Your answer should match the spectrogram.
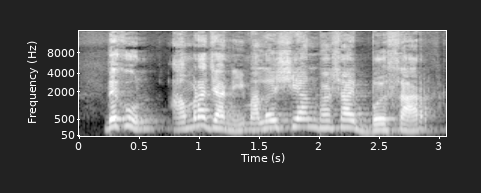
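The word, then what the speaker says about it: bongsu: হবে বংসু বি ও এন জি এস ইউ উচ্চারণটা হবে বংসু আনা বংসু আনা বংসু মানে হচ্ছে কনিষ্ঠ সন্তান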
